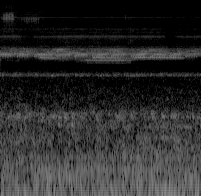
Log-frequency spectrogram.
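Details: Chorus of autumn insects at night in autumn, several steady high-pitched trills overlapping without pause, one ringing band standing out, over a low background hum.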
